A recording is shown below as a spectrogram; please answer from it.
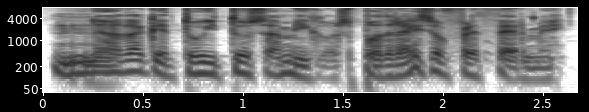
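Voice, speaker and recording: Man doing a furious dwarf king, low and slow, husky, dry close sound, storybook reading. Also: no room sound. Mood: haughty. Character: proud angry dwarf king, older male.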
